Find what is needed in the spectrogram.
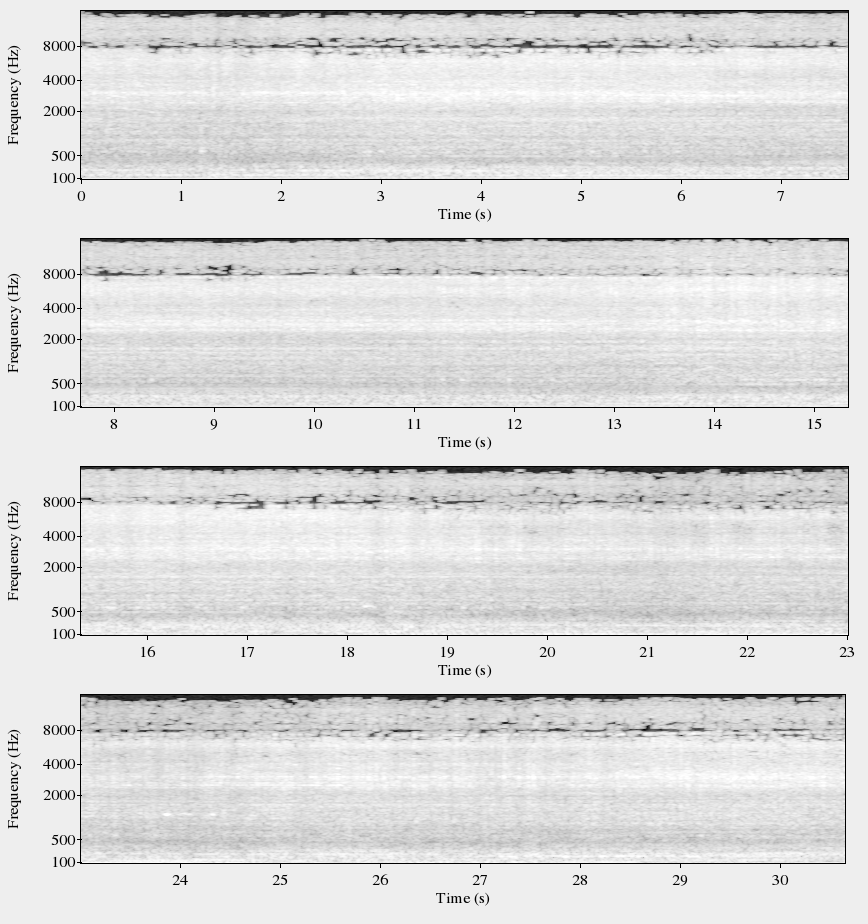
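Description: Motorcycle tricycle's small engine running steadily under way, heard from inside the sidecar, with a continuous low hum mixed with road and wind noise.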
